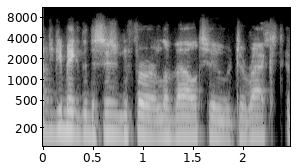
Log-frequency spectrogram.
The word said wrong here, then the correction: Lovell: And I hope that's Lavelle. It's Lavelle. – Lovell Holder. – Lovell. – The emphasis is on his first syllable of his name.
